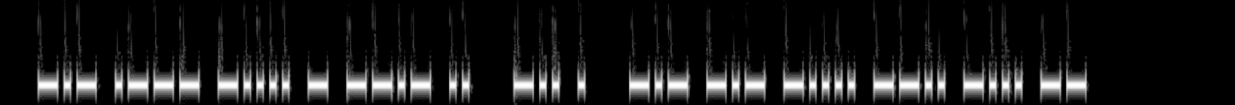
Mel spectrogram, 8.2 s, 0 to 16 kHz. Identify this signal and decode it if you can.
Morse code, heard as a keyed tone, about 28 wpm, 700 Hz. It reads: KJ6TQI DE KK6ZBM
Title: USA Callsign DE Callsign 28wpm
